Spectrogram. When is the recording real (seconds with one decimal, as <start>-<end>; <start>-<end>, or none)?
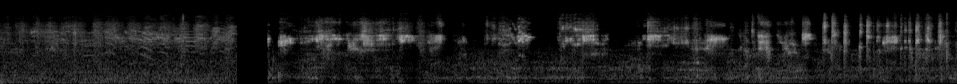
1.1-2.7; 5.1-5.6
